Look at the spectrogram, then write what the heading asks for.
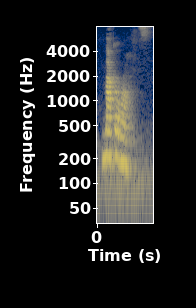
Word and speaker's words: macarons: know there is a lot of people doing macarons yes i'm gonna say it right but the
